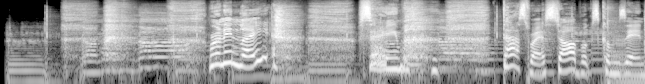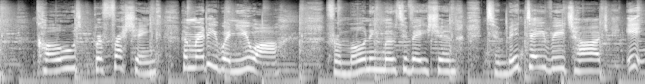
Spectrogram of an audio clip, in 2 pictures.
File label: Manchester, Young, Fun, Warm, Energetic; Starbucks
